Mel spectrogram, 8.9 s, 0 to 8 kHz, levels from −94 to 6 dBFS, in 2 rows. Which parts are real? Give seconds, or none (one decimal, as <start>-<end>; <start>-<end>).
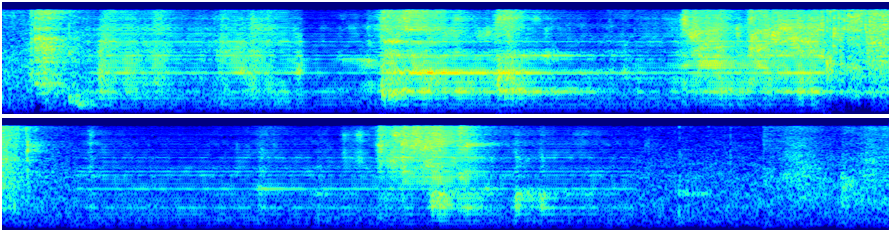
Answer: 0.0-0.4; 4.1-4.8; 7.6-8.9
